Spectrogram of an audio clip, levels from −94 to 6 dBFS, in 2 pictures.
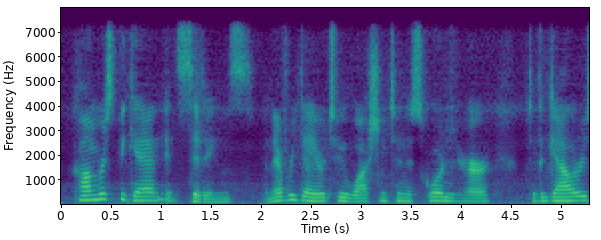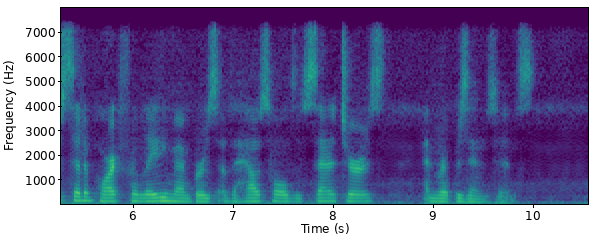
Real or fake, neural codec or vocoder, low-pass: fake; codec, 24 kHz, 1.2 kbps, DualCodec; 7.2 kHz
